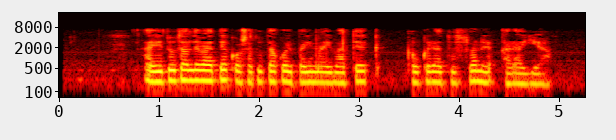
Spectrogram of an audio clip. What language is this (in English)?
Basque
